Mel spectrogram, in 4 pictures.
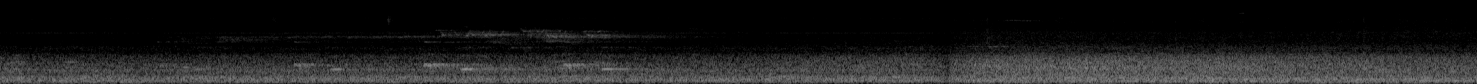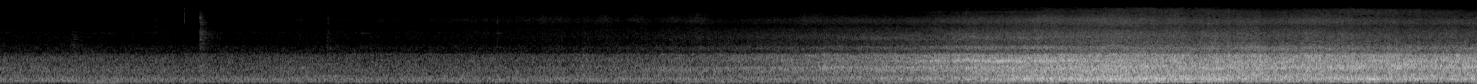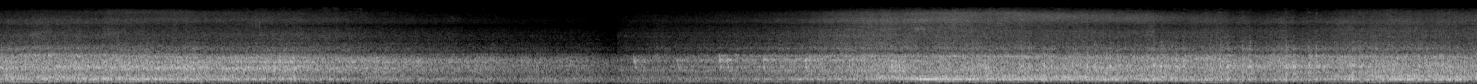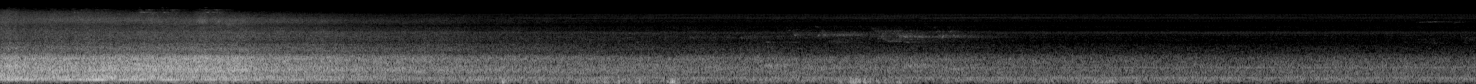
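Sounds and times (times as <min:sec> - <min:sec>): train running past: 0:00.0 - 0:59.0
electric train running in: 0:20.7 - 0:59.0.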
